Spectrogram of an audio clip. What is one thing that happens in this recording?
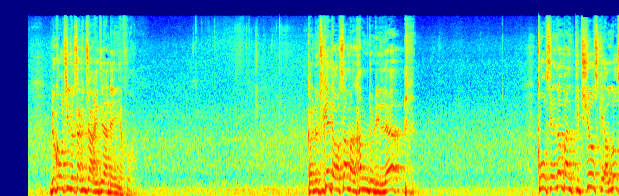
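A man speaks calmly and clearly into a nearby microphone, in short bursts with pauses.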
